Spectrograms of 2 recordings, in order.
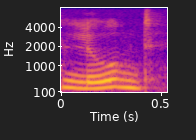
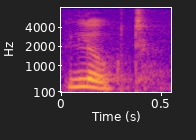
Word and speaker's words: looked: not looked, it is looked.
